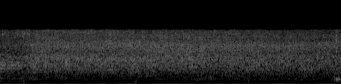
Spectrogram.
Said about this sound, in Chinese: 感恩师父慈悲开 示。鼓掌呀！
